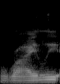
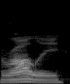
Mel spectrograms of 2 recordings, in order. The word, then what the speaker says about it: Raleigh: didn't know that the main character's name was riley or rayleigh raleigh riley north carolina i always thought it was riley and everyone's just saying it wrong oh it's raleigh yeah because like the australian guy something like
